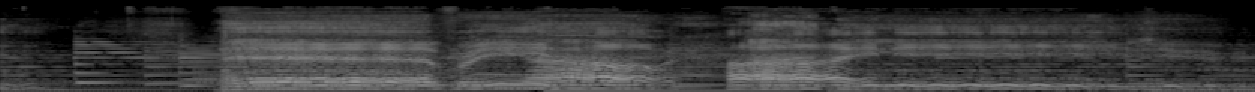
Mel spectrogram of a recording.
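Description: Live worship band playing a slow worship song with singers, sustained bass and keyboard under voices with vibrato. After a quieter instrumental passage, the singing comes in strongly about a second and a half in.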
